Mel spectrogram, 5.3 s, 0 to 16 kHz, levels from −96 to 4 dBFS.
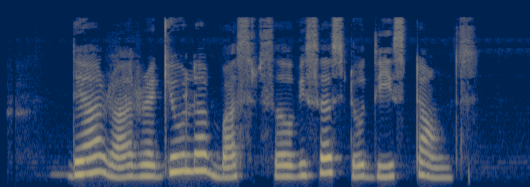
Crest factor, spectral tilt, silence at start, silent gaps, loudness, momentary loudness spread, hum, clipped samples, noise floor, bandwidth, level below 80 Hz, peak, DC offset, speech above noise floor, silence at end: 24 dB; -3.5 dB/octave; 0.7 s; none; -32 LUFS; 10 LU; none; under 0.1%; -74 dBFS; 11.5 kHz; -88 dBFS; -10 dBFS; under 0.1%; 42 dB; 0.55 s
